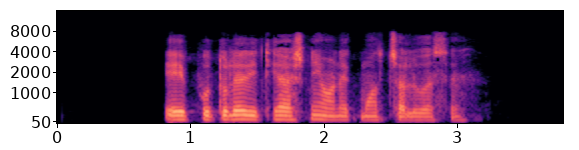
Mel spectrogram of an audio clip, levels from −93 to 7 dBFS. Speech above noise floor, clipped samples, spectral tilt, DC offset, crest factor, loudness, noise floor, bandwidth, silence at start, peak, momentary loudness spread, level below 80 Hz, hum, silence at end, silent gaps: over 73 dB; under 0.1%; -5 dB/octave; under 0.1%; 18 dB; -17 LUFS; under -90 dBFS; 8 kHz; 0.8 s; -2 dBFS; 9 LU; -60 dBFS; none; 0.75 s; none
